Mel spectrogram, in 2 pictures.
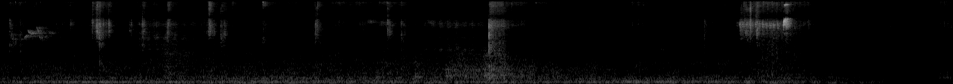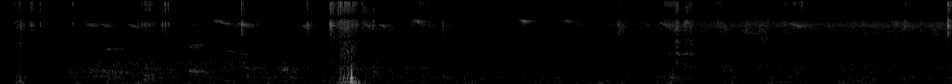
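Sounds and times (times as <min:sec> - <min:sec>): thin high bird calls: 0:00.0 - 0:02.3, 0:07.4 - 0:08.2
bird wings fluttering: 0:12.8 - 0:13.4.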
